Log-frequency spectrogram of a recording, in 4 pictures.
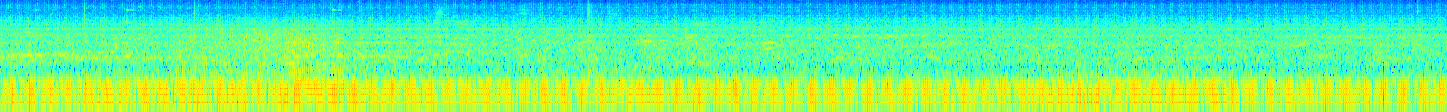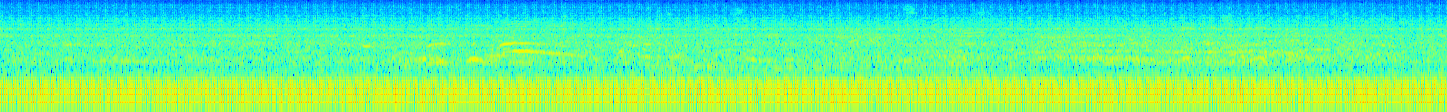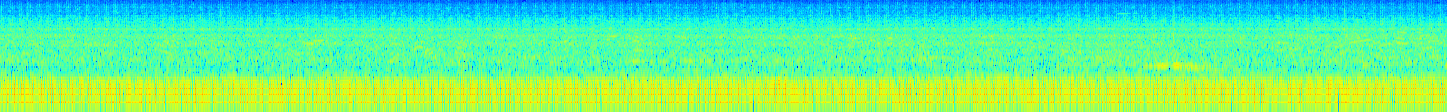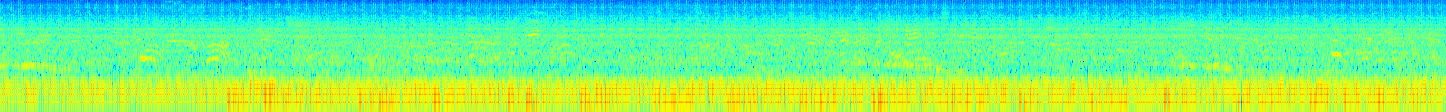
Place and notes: neoscenes: street party and generator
